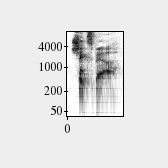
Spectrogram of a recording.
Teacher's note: in america we say shakespeare with the r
